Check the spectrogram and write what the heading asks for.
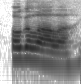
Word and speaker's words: Ogallala: I mean, I think that the you're gonna have to teach me how to pronounce this, because I always screw it up. But the Ogallala, is that right? – Ogallala, yeah.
